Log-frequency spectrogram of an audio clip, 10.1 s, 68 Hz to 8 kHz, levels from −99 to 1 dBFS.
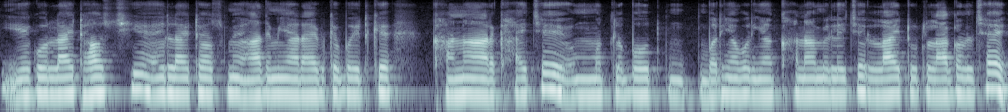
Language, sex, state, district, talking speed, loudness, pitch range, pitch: Maithili, male, Bihar, Supaul, 170 wpm, -19 LUFS, 140-150 Hz, 145 Hz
